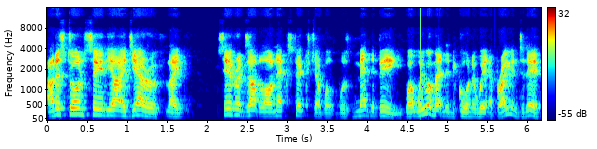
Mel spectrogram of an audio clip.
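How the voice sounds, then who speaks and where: A man speaks at a very fast pace in a Geordie accent. His bright, sharp tone sits at a fairly high pitch with ordinary pitch variation. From North East England (Newcastle). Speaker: football fan channel host. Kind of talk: live stream chat. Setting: live stream. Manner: halting.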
